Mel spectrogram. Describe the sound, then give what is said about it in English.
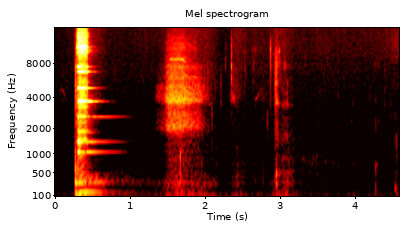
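Glasses clink once in a bright bourbon toast, with a short ringing tone, followed by a soft breathy sip and a few faint clicks. “So, all right, well, let's cheer it. Cheers it up. Bourbon. Cheers.”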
